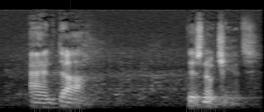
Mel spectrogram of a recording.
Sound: audience laughs

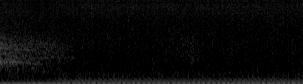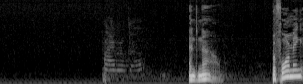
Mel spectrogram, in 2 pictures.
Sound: applause

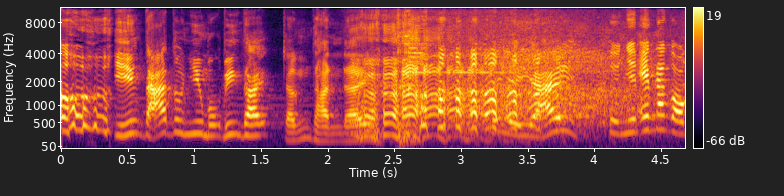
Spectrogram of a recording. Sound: laughing

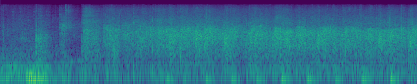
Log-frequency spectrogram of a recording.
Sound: applause

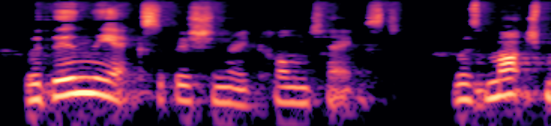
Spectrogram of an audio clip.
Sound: none

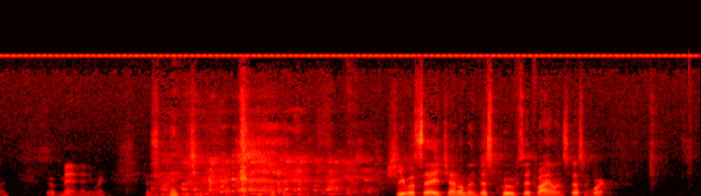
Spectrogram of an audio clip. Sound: laughter

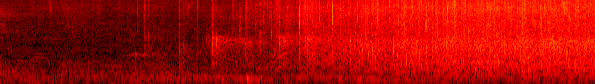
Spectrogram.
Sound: crowd applauding

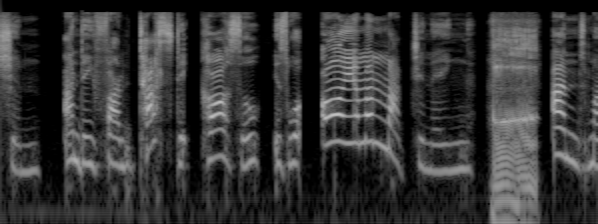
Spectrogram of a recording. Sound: snorts

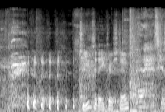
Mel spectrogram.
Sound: laughing

